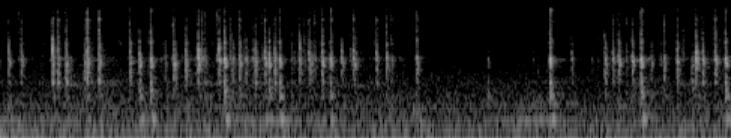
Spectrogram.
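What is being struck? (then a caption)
Mechanical keyboard with plastic keycaps. Fingertips of both hands type on a backlit mechanical keyboard with white plastic keycaps on a silver metal frame. Quick, crisp, bright clicks and clacks come in rapid bursts that stop briefly around the middle. The typing then resumes in a steady patter.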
